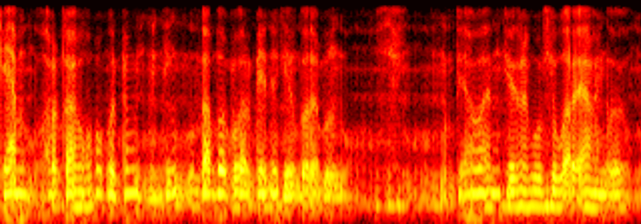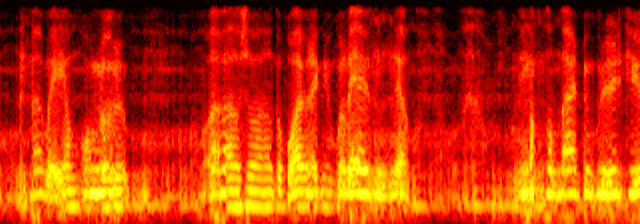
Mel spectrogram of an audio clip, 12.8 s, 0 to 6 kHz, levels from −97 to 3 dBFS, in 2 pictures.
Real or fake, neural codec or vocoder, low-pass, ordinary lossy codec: fake; autoencoder, 44.1 kHz, a latent of 192 numbers a frame, MeloTTS; 5.4 kHz; none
